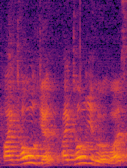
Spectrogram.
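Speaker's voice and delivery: high, loud gloating; wife gloating loudly at her husband that she was right; triumphant I told you. Retold or imitated.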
